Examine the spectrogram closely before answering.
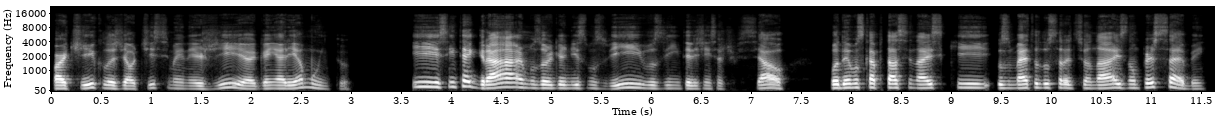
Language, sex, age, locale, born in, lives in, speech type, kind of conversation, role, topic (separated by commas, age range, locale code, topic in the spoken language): Portuguese, male, 25-29, pt-BR, Brazil, Portugal, read, expert-assistant, expert, Quais ideias diferentes poderíamos ter para observar o universo sem usar telescópios tradicionais?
